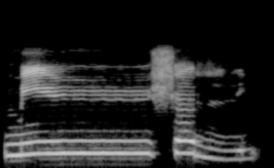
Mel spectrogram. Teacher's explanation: इक्फा का मतलब है छुपाना। हम नून साकिना की आवाज को छुपाएंगे और आगे आने वाला हर्फ जो होगा उसके मखरज के करीब ले जाएंगे। इसी मिसाल को अगर हम देखें तो आगे शीन आ रहा है, तो हम क्या करेंगे, नून को हमने छुपाया, गुन्ना किया, पहले हर्फ पर गुन्ना करते हुए हमने गुन्ना किया नून साकिना पर, और शीन के मखरज के करीब ले गए।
